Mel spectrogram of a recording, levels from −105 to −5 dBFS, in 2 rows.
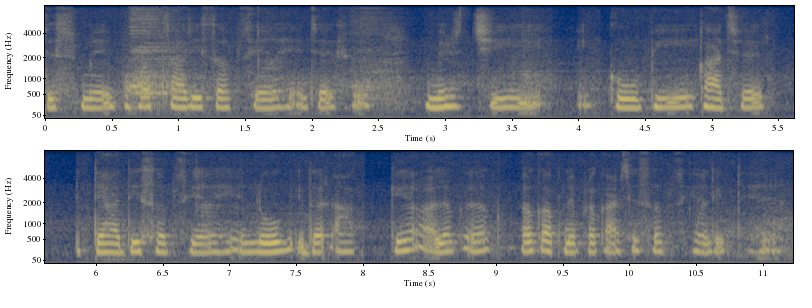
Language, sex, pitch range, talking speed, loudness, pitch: Maithili, female, 195-215 Hz, 130 wpm, -35 LUFS, 205 Hz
